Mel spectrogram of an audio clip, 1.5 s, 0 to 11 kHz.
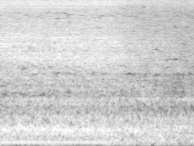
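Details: Honda FD 1.8 VTEC with hard starting, fuel gauge test with pressure not holding: steady high-pitched spray-like hiss fading as pressure bleeds down; fuel escaping inside the pump.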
